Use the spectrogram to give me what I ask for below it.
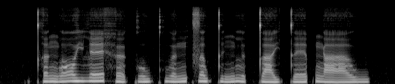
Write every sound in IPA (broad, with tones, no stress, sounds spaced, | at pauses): t̪ʰ ɐ˨ ŋ l ɔː˥ j l ɛː˥ h œː˨˩ k o˨˥ w kʷʰ œː˨˥ n t͡s ɐ˥ w t̪ ɪ˨˥ ŋ l ɵ˨ t̚ t̪ aː˨ j t̪ ɛː˨˥ p̚ ŋ aː˨˧ w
